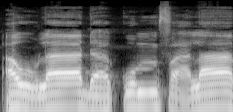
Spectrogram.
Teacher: Ini huruf mim sukun nih, setelahnya adalah huruf fa, atau mim sukun berjumpa dengan huruf fa, bukan huruf ba, bukan huruf mim, maka semua hukumnya namanya izhar syafawi. Baca jelas, tidak berdengung, baca pendek saja.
